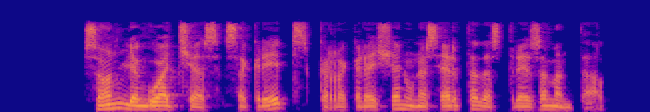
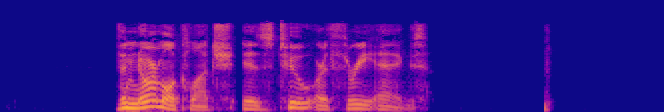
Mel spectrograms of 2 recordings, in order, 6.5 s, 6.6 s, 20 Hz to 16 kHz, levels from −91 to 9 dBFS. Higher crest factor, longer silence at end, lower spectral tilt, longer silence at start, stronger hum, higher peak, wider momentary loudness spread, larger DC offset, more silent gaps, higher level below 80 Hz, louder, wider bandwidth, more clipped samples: about the same, 18 dB vs 20 dB; second, 0.45 s vs 1.15 s; second, -3.5 dB/octave vs -6 dB/octave; second, 0.85 s vs 1.15 s; neither; about the same, -2 dBFS vs -2 dBFS; second, 10 LU vs 16 LU; neither; first, 3.13-3.19 s, 4.63-4.67 s vs none; second, -58 dBFS vs -52 dBFS; about the same, -19 LUFS vs -19 LUFS; about the same, 8 kHz vs 7.6 kHz; neither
